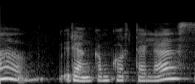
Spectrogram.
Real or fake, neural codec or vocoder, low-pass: real; none; 7.2 kHz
